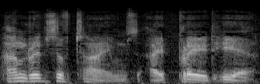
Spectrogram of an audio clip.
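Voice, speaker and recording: A man's voice: lowish voice, low-quality recording. Older Kenyan man narrating a documentary. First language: Swahili. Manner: measured, reflective storytelling. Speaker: documentary presenter. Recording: steady background noise.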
